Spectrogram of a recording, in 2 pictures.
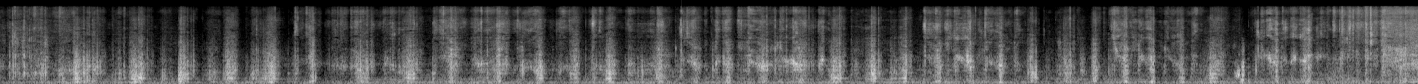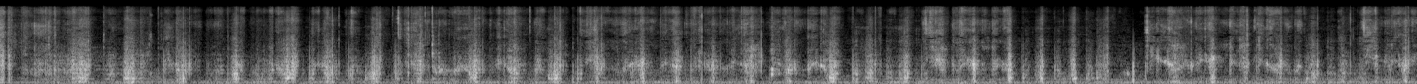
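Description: Bites and chewing of soft, powdery blue flavoured freezer frost, close to the microphone: a dense run of fine, crisp crunches with a fresh bite every so often.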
